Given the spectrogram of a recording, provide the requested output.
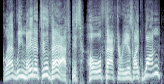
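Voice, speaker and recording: A man voicing a naive, cheerful young sea sponge hero for a cartoon video game, with a high, squeaky, nasal voice and exuberant, melodramatic exclamations. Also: lively intonation, normal speed, fairly bright tone, no room sound, clean studio sound. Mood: relieved.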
